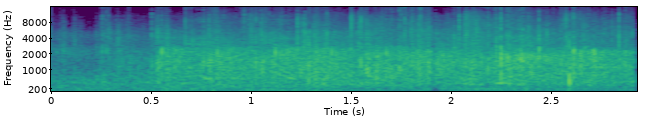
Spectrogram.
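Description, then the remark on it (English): Audience applause swells in after a brief lull, a steady wash of many hands clapping at moderate loudness with a few sharper claps standing out, no voices over it. “You could clap for that one.”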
